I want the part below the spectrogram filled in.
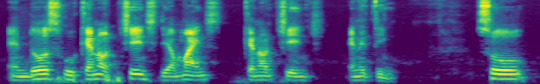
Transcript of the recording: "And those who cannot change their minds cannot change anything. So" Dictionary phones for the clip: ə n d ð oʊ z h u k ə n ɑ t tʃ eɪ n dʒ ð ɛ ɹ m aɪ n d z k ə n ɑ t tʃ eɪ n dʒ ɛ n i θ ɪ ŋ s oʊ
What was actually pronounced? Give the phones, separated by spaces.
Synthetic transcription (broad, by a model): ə n d oʊ s h u k ə n ɑ t tʃ eɪ n dʒ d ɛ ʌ m aɪ n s k ə n ɑ t tʃ eɪ n dʒ ɛ n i t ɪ ŋ s oʊ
